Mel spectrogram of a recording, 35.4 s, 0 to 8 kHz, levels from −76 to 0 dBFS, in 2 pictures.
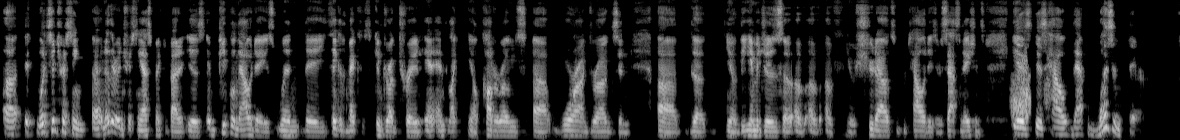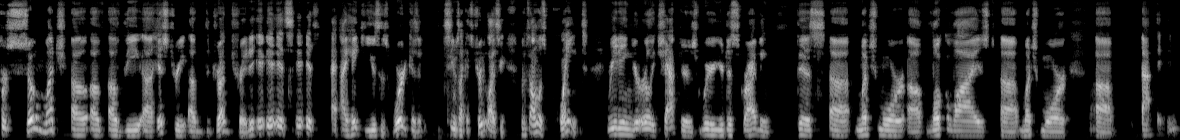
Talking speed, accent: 180 wpm, American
